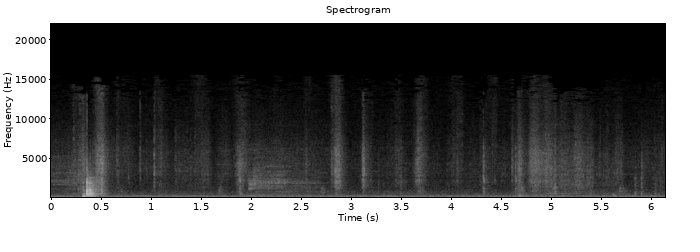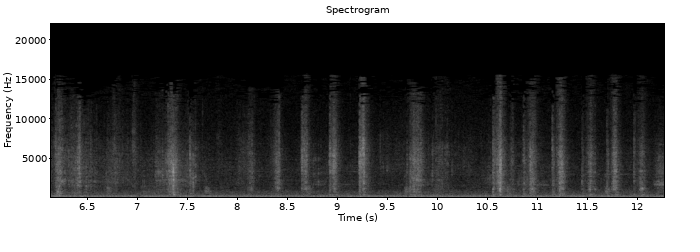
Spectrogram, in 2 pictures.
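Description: Thin tissue paper crinkling and rustling as it is handled and brushed down onto a board with glue: a string of small crackles and taps, the loudest a knock about half a second in, over a low steady hum.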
